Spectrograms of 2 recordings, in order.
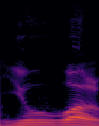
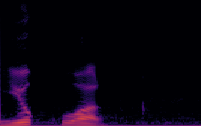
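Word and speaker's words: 유월: ya O wall wall jangan lupa y wall bukan yuk wall nah terus 10 itu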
